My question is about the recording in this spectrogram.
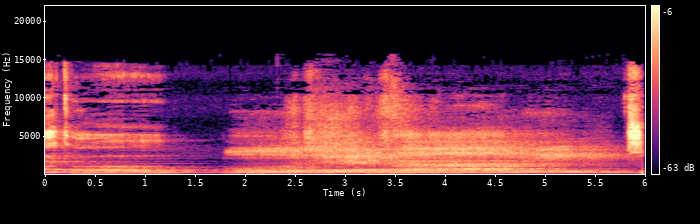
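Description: Slow sung chant with long held notes, a new phrase beginning about two seconds in: liturgical litany-style singing used as closing music.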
